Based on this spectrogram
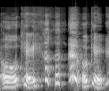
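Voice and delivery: loud, high laughing okay; real laughter round okay. Real, not acted. Reacts to chat, laughing.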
